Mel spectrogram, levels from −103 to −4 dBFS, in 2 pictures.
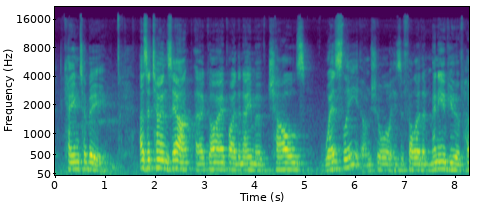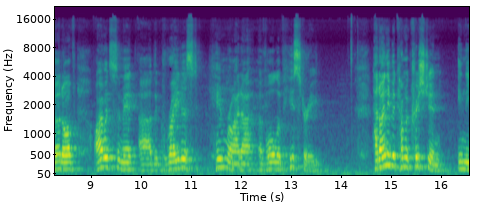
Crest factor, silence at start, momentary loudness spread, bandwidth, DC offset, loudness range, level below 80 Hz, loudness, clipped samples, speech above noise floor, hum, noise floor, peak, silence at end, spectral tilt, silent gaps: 18 dB; 0.1 s; 12 LU; 17.5 kHz; under 0.1%; 3 LU; -48 dBFS; -20 LUFS; under 0.1%; 24 dB; none; -43 dBFS; -2 dBFS; 0 s; -5 dB/octave; none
